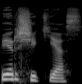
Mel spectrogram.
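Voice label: "персикъяс", Komi, female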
